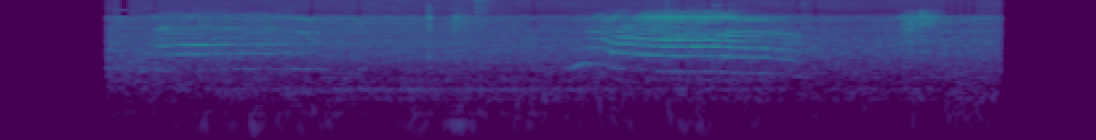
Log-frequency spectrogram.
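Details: Kitten kept in a house, giving two drawn-out meows: a thin steady one, then a louder, slightly falling wail with rich overtones, against a quiet indoor background.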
